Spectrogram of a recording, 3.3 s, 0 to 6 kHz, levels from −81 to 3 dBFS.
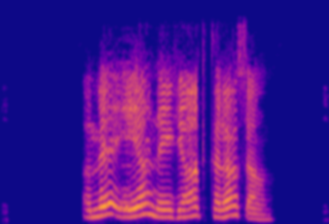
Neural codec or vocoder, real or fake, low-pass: codec, 24 kHz, 0.9 kbps, WavTokenizer, medium music audio release; fake; 5.4 kHz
